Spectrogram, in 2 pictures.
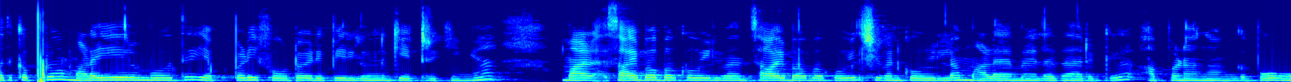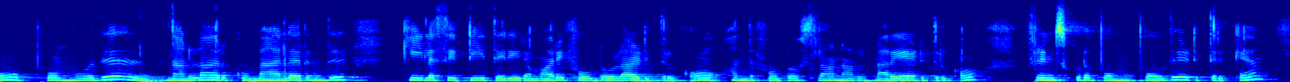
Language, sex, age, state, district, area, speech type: Tamil, female, 18-30, Tamil Nadu, Coimbatore, rural, spontaneous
